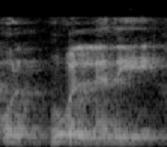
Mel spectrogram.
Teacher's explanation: ہے۔ قل هو الذی، ہاں اقصی حلق سے ادا کریں گے، وہ کو الذی کے لام سے ملائیں گے، ذال نرمی سے ادا ہوگا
